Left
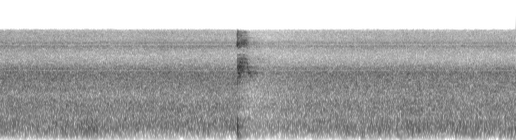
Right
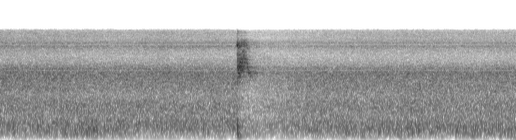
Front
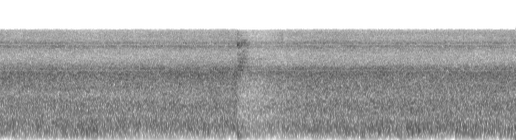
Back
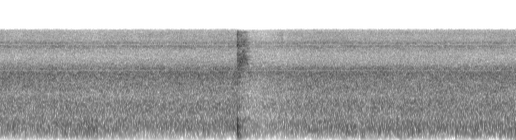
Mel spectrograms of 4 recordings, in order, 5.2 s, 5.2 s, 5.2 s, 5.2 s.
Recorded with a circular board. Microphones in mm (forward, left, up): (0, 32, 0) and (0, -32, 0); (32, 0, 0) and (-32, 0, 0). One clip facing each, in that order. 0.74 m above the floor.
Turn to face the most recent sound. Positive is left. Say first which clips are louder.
# even, back 6 dB
turn(degrees=165)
